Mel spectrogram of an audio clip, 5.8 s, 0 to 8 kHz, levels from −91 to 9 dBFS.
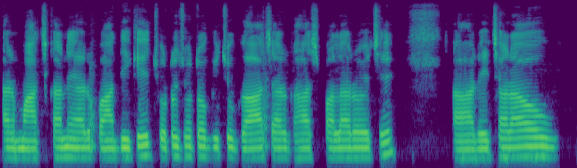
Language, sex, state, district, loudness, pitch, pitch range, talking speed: Bengali, male, West Bengal, Jhargram, -17 LUFS, 125 Hz, 120-135 Hz, 125 wpm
